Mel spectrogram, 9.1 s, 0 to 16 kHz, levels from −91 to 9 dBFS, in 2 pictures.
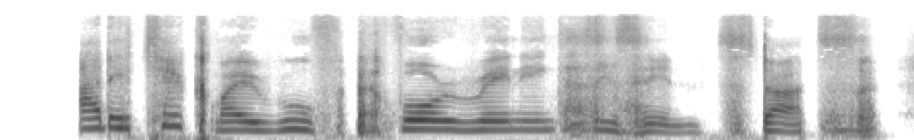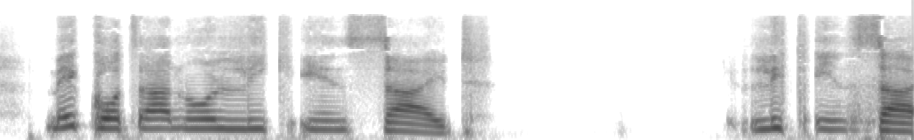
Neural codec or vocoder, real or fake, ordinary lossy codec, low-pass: codec, 16 kHz in and 24 kHz out, 0.9 kbps, LongCat-Audio-Codec, four codebook decoder; fake; MP3, 48 kbps; 10.8 kHz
